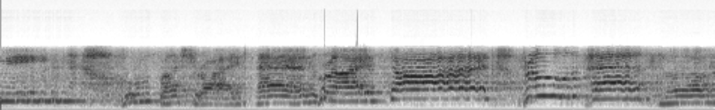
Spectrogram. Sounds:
Female singing

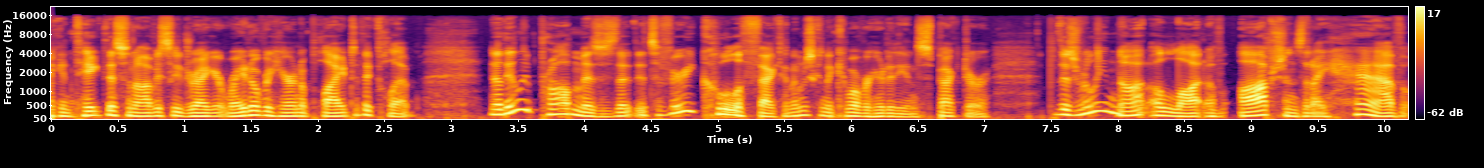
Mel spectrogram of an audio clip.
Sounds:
Speech

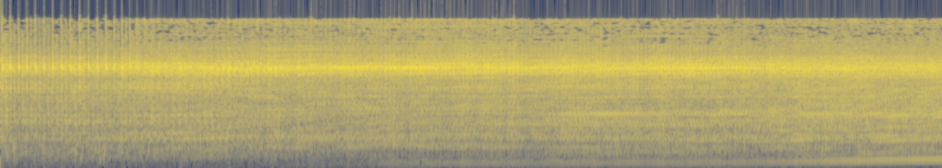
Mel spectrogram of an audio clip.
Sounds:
Engine, Idling

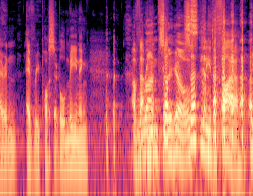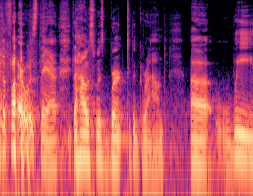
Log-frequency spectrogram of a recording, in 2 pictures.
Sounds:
Speech

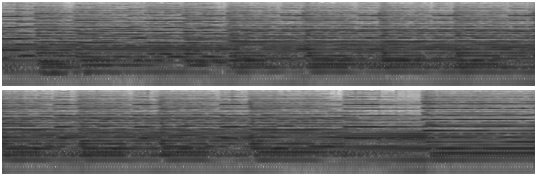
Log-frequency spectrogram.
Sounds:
playing electronic organ

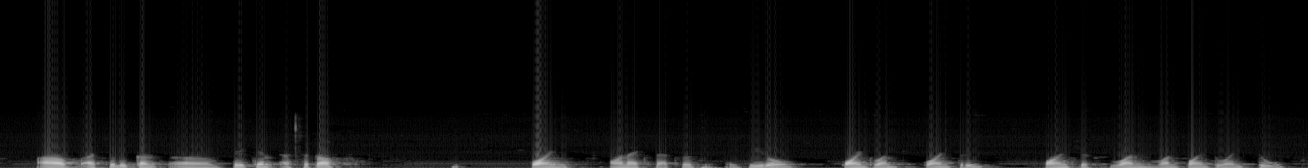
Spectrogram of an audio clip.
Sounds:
Speech

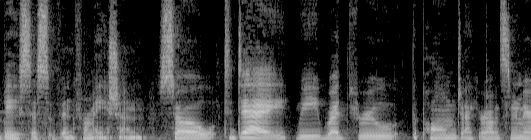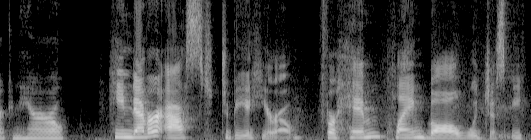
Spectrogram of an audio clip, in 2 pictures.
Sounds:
Speech

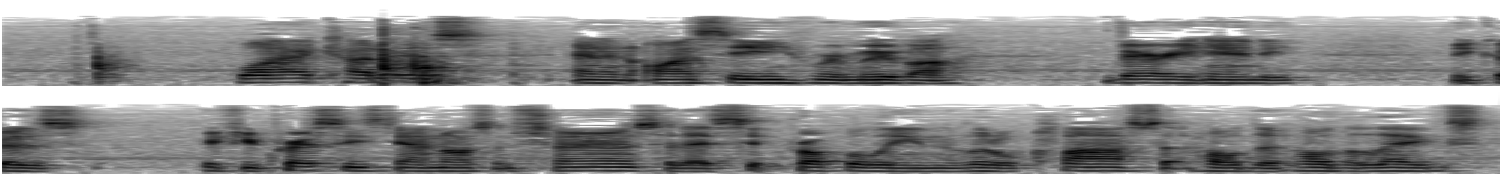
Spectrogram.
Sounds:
Speech

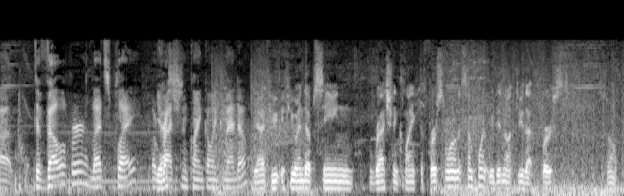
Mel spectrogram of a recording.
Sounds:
Speech

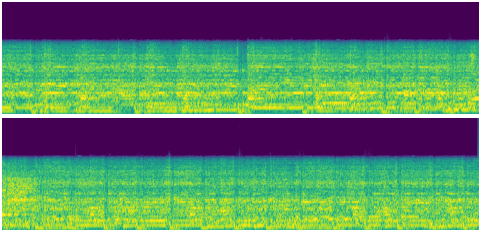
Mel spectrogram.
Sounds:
Music

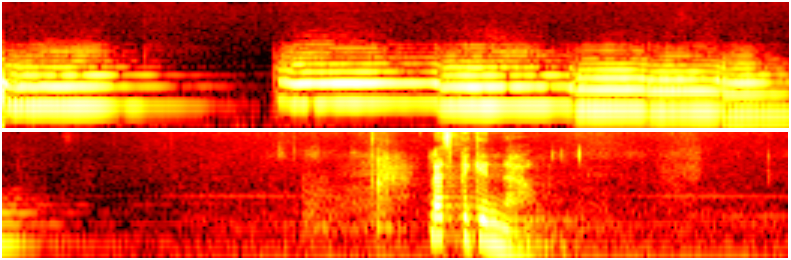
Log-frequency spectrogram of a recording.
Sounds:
playing french horn

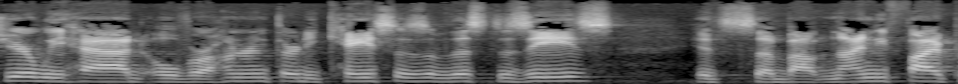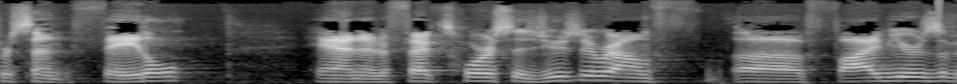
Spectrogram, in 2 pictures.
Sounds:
Speech

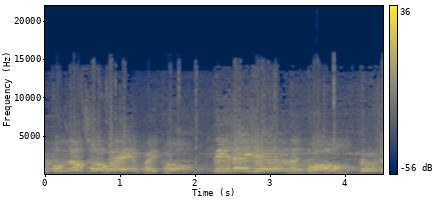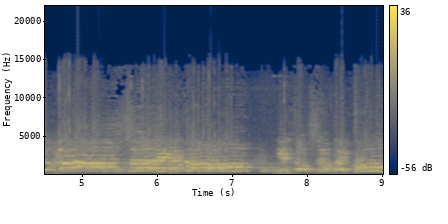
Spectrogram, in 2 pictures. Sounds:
Female singing, Music

